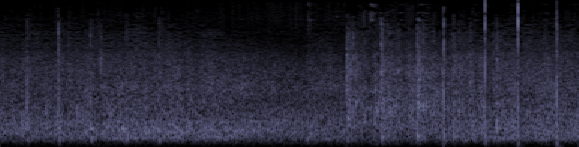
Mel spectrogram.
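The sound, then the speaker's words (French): Sustained gunfire during a police assault on a hostage siege: rapid, crackling shots over a dense noisy background, with sharp, distinct cracks growing more frequent in the last second and a half. “C'est l'assaut qui débute. Des tirs nourris pendant de longues secondes.”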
